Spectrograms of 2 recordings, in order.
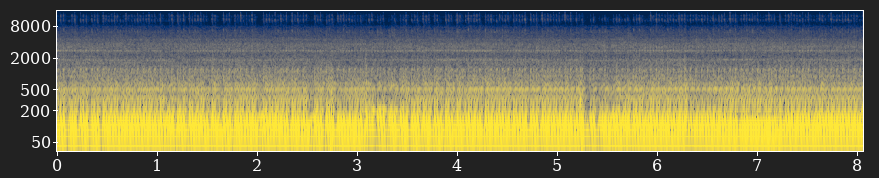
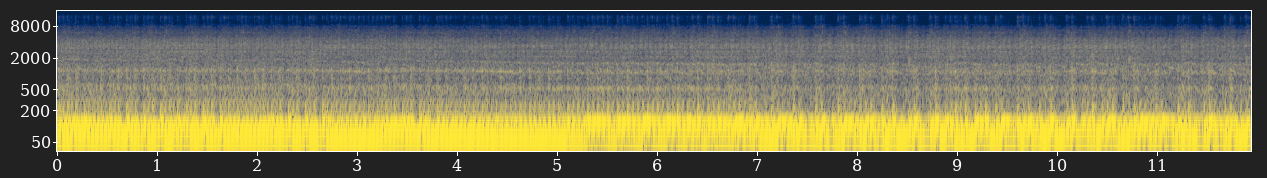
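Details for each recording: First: Kawasaki W1 twin, first start after restoration, carb being set up: uneven loping idle that wants to stumble, won't hold idle off choke; idle circuit is clear, owner suspects a vacuum leak or a too-small pilot jet. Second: Rebuilt Kawasaki W1 on its first start, tank off, idle and fuel mixture not yet adjusted: deep, loud, fairly even twin beat holding steady. Engine runs and oil is flowing from the lines, showing the oil pump works.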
